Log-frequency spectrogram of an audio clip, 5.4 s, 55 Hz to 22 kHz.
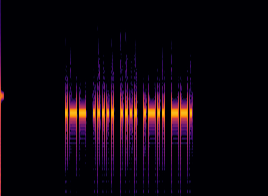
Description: Morse code, heard as a keyed tone, about 26 wpm, 700 Hz. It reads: W5HLG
